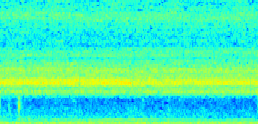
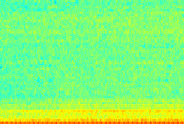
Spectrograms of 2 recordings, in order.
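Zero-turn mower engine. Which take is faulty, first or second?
first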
